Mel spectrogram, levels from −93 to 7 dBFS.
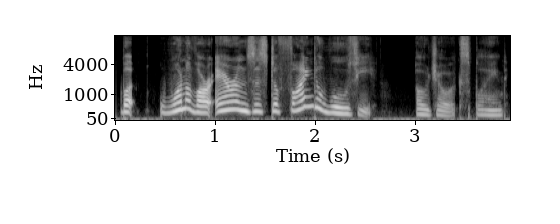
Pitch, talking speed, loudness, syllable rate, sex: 240 Hz, 180 wpm, -18 LUFS, 5.5 syllables/s, female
